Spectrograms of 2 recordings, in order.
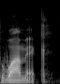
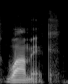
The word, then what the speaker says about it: Wommack: So it's Wamik. But it's spelled WOMMACK. But it's Wamik.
